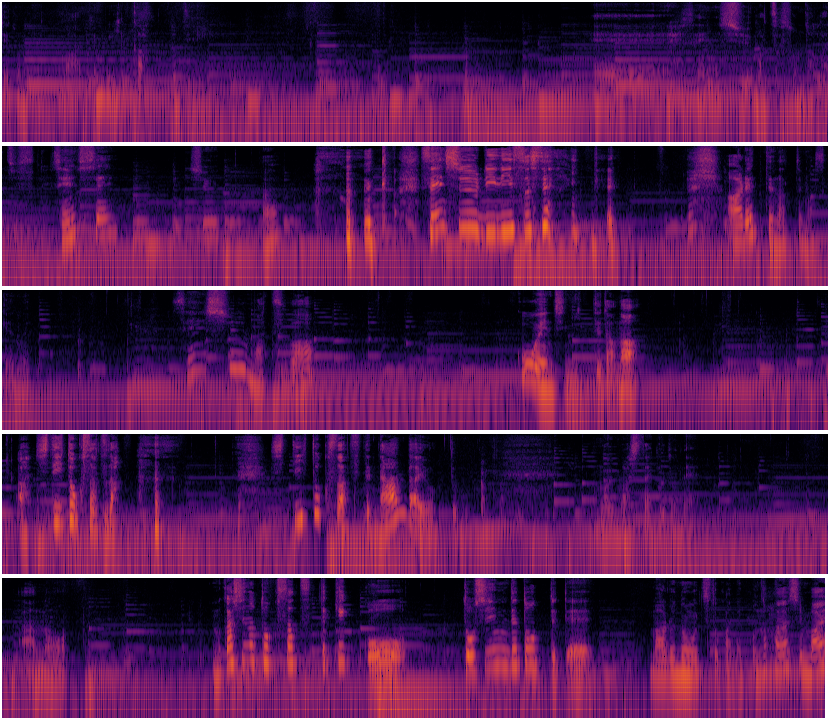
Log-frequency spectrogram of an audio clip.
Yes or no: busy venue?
no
